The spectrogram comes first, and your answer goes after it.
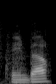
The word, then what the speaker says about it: Painbow: Painbow, is that why you don't have a girlfriend? Did you call me Painbow? That's not important. That's what it sounds like. Painbow.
